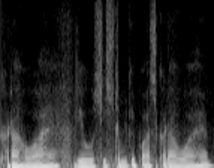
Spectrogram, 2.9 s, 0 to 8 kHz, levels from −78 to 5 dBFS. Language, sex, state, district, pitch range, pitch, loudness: Hindi, male, Himachal Pradesh, Shimla, 120-130 Hz, 125 Hz, -14 LUFS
